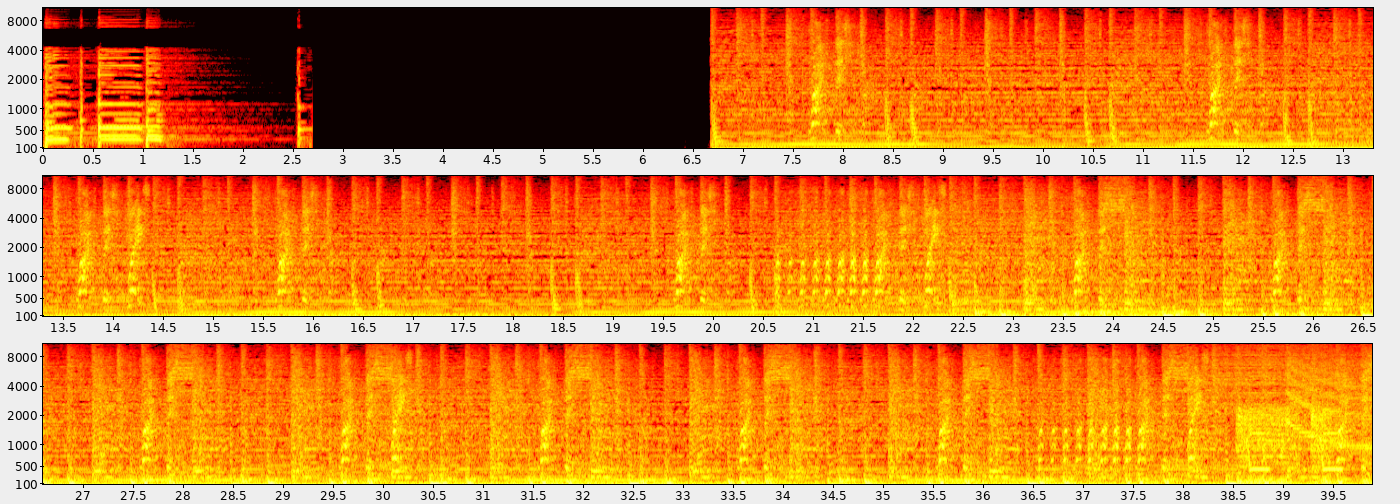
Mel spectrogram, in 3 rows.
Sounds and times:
Music: 0:00.0 - 0:02.7, 0:06.7 - 0:39.8.

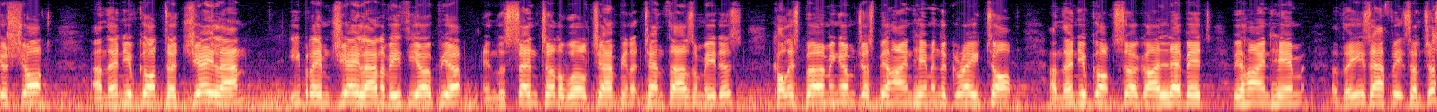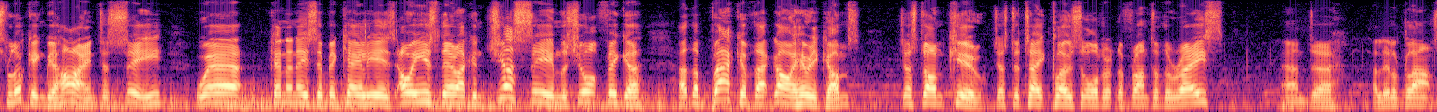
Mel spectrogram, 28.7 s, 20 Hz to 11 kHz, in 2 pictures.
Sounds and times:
Outside, urban or manmade: 0:00.0 - 0:28.7
Speech: 0:00.0 - 0:28.7
Run: 0:02.4 - 0:19.2, 0:19.8 - 0:28.7.

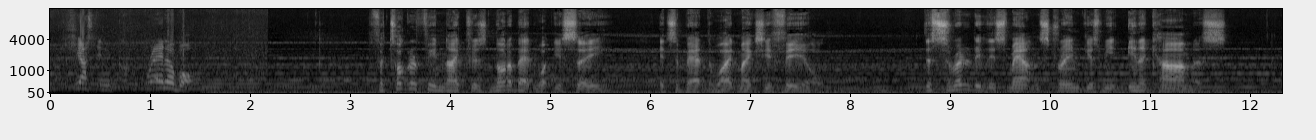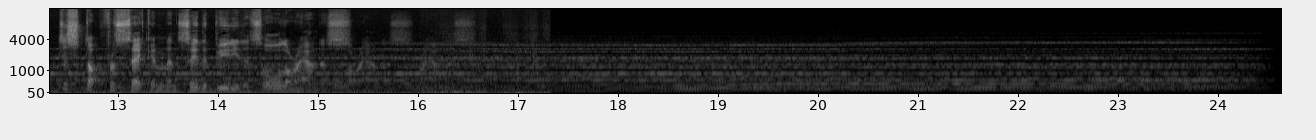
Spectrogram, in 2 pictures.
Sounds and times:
New-age music: 0:00.0 - 0:24.6.

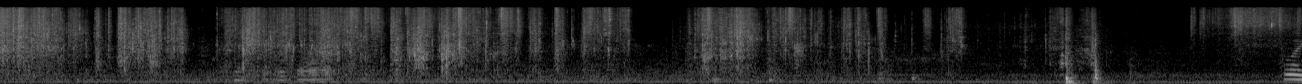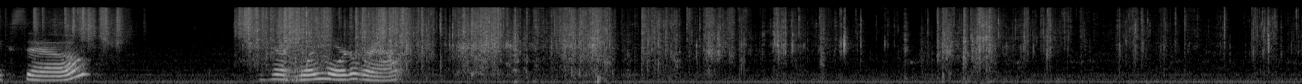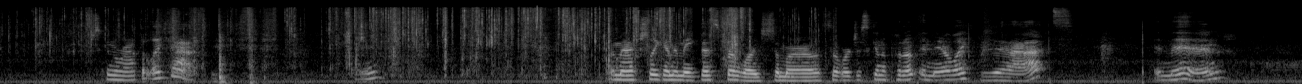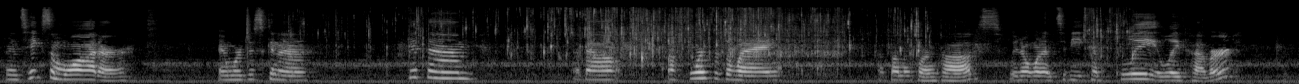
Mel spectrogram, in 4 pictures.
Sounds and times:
Inside, small room: 0:00.0 - 0:52.0
Speech: 0:02.3 - 0:03.4, 0:12.8 - 0:14.0, 0:15.6 - 0:17.1, 0:27.0 - 0:28.1, 0:29.6 - 0:29.9, 0:32.1 - 0:36.8, 0:37.6 - 0:38.4, 0:39.1 - 0:40.4, 0:41.2 - 0:42.2, 0:44.8 - 0:46.9, 0:47.9 - 0:51.5.

